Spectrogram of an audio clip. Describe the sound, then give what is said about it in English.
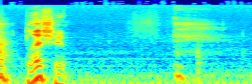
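A single sharp sneeze bursts out near the start, loud and breathy with a voiced edge, then quiet before a softer, brief vocal sound follows. “Bless you.”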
